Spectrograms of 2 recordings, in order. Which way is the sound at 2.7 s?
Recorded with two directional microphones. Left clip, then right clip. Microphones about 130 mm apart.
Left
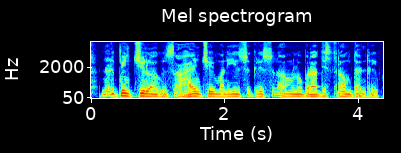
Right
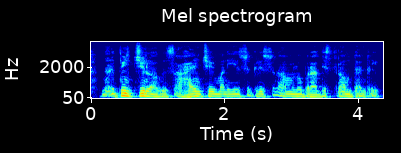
90° left.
